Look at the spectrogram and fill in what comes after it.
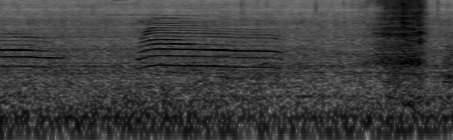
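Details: Feral cat waiting to be fed and shy of people gives two drawn-out tonal meows, the second longer and slightly rising at the start. A person speaks Vietnamese, urging it to eat, and a brief hissing noise follows.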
